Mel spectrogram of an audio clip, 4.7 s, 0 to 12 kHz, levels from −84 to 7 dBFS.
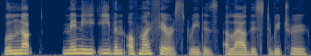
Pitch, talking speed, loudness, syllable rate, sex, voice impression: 160 Hz, 165 wpm, -20 LUFS, 4.4 syllables/s, female, feminine, very adult-like, slightly cool, intellectual, calm, slightly strict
